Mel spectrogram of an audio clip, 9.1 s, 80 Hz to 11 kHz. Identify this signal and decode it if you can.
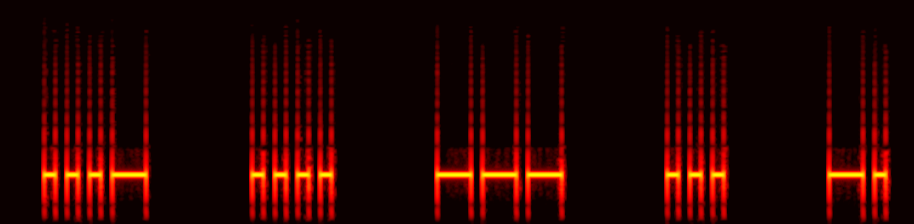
Morse code, heard as a keyed tone, about 10 wpm, spaced as for 6 wpm, 800 Hz. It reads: VHOSN
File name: LEZIONI / 5 LBVC / 5 LBV ws 10wpm 3645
